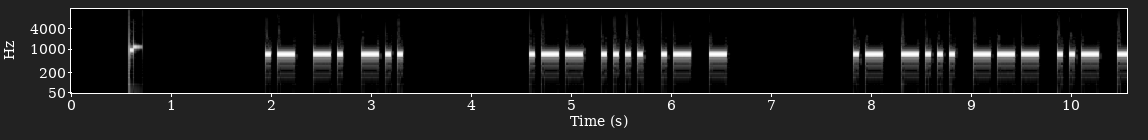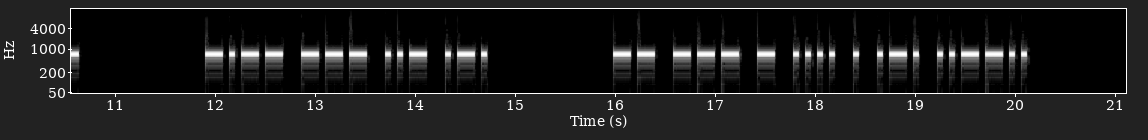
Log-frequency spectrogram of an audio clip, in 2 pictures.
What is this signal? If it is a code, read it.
Morse code, heard as a keyed tone, about 20 wpm, 700 Hz. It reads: AND WHAT ABOUT YOUR MOTHER?
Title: 3x Word-Spacing - Sentences from Top 200 Words - 20wpm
